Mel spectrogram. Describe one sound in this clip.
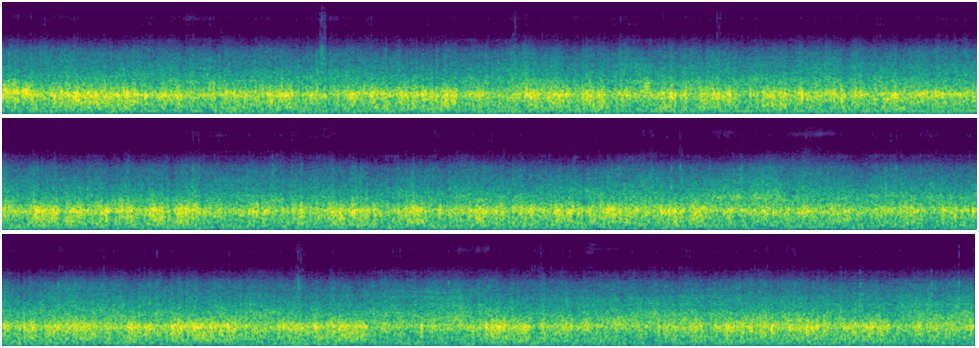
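Wind rushes steadily across the microphone outdoors.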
